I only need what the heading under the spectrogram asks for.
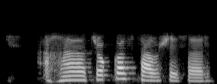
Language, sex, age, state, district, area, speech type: Gujarati, female, 45-60, Gujarat, Anand, urban, conversation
